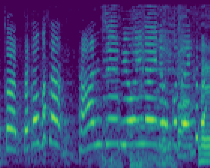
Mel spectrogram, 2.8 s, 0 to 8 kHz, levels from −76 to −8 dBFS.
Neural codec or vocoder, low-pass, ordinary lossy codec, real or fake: vocoder, 44.1 kHz, 128 mel bands, Pupu-Vocoder; 7.2 kHz; MP3, 64 kbps; fake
